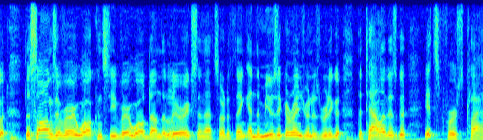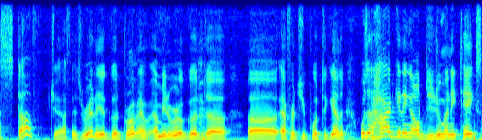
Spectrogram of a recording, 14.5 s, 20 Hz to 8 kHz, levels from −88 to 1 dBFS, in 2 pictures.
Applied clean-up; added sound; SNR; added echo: none; none; none; none.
